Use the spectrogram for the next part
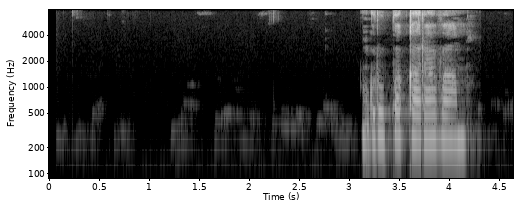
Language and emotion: Russian, neutral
